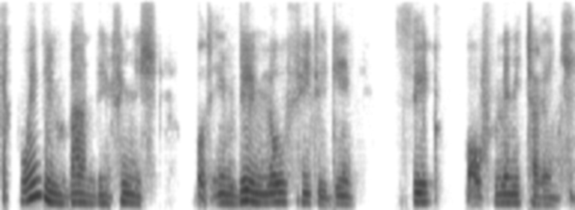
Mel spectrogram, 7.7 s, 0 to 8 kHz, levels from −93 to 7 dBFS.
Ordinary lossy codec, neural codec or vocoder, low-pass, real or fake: none; codec, 16 kHz, 2 kbps, FreqCodec, smaller model; none; fake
